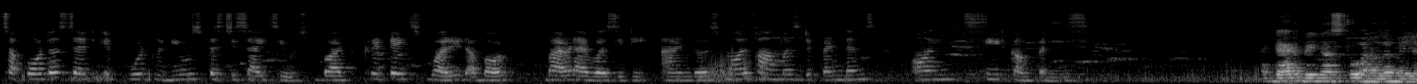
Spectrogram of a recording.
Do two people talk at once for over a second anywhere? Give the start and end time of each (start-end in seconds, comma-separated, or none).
none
